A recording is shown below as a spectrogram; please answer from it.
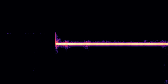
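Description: Small electronic buzzer on an RFID toll-barrier circuit board sounding one steady, high-pitched tone that starts abruptly under a second in: the low-balance alert, given because the card's balance has run down to zero.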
